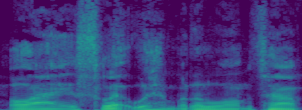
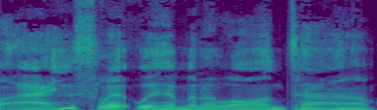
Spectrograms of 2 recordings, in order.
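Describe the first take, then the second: First: Low-key, softer mocking echo; dismissive parroting. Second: Higher-pitched imitated denial; mock-earnest denial in a raised pitch; retold protest. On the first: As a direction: parrot a tired excuse, unconvinced. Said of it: "that's what they all say". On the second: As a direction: imitate someone protesting innocence. Retells his denial of sleeping together.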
